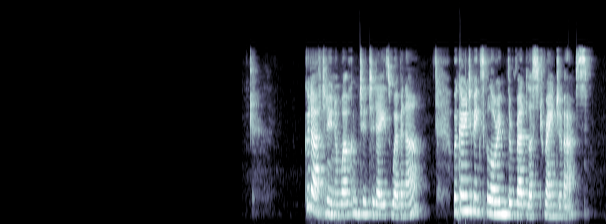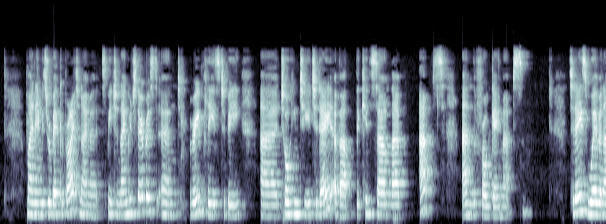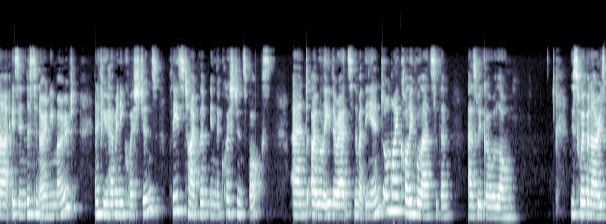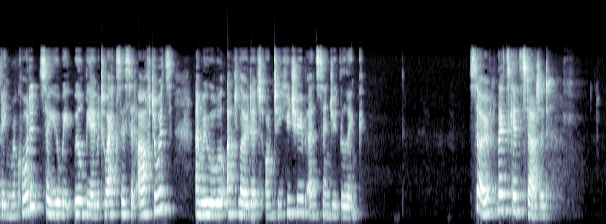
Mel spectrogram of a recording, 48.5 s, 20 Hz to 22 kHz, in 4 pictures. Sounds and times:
Speech: 0:06.1 - 0:11.7, 0:12.7 - 0:22.7, 0:23.4 - 0:34.5, 0:35.3 - 0:43.6, 0:45.8 - 0:47.4.

